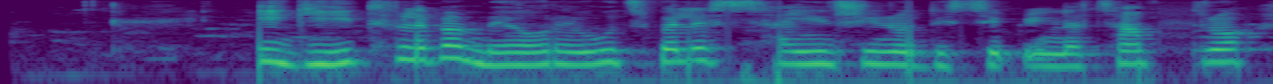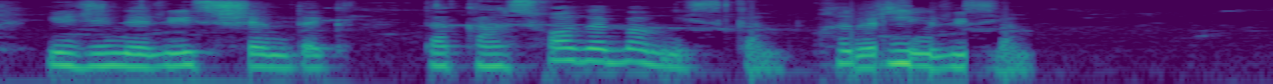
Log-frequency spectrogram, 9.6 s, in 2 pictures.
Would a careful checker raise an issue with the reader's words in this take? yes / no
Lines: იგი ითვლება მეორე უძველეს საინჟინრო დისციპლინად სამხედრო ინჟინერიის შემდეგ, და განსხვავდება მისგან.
yes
